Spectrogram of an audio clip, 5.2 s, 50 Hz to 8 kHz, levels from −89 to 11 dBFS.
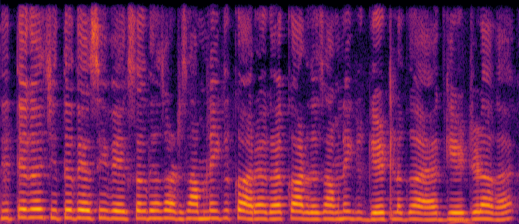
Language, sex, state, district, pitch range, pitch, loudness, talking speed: Punjabi, female, Punjab, Fazilka, 240-270 Hz, 255 Hz, -14 LUFS, 275 wpm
